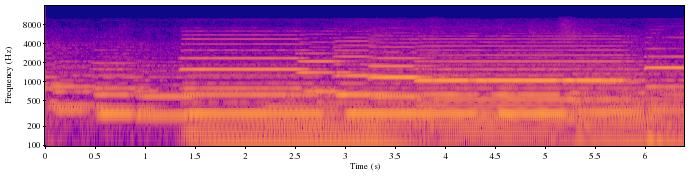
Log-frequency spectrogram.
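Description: Church organ playing a slow prelude: long held chords with a melody line on top. It is thin for the first second or so, then fuller.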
